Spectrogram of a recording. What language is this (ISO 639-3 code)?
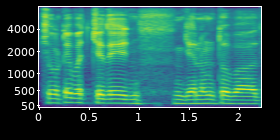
pan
